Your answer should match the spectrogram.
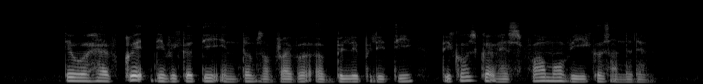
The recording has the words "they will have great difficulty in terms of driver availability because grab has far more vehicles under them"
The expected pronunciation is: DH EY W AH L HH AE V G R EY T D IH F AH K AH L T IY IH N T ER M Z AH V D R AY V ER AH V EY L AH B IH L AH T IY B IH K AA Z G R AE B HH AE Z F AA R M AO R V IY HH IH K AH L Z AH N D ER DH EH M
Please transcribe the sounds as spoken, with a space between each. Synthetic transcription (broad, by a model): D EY W AH L HH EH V G R EY T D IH F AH K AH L T IY IH N T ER M S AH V D R AY V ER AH B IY L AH B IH L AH T IY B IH K AA S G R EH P HH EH S F AA M AO V IY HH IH K AH L S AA N D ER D EH M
